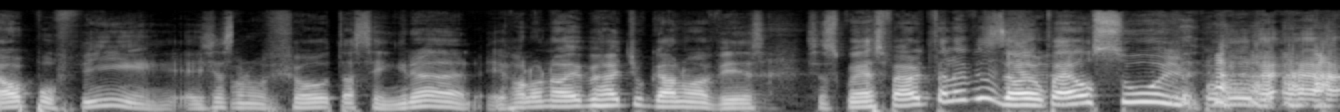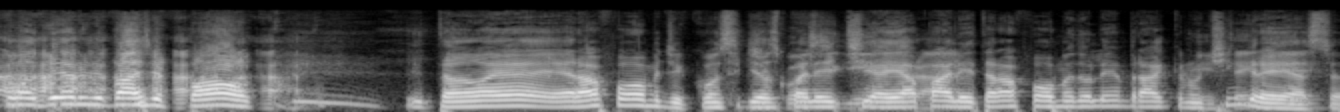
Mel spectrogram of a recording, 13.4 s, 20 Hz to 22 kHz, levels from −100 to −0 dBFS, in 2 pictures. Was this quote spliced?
yes; 2 cuts; at 1.2 s, 5.2 s

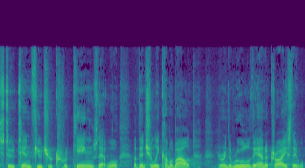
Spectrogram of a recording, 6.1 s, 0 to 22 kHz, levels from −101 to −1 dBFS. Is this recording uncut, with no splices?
yes; 0 cuts

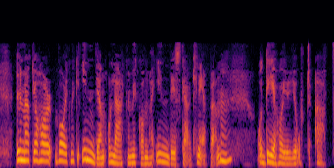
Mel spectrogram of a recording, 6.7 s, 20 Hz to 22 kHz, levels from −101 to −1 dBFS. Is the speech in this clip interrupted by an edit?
no; 0 cuts

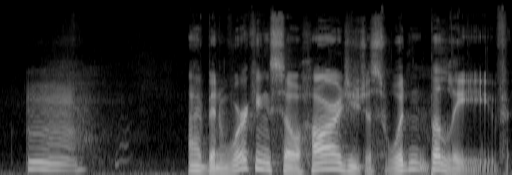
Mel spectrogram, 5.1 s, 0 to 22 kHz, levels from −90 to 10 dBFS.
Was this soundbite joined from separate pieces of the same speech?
no; 0 cuts

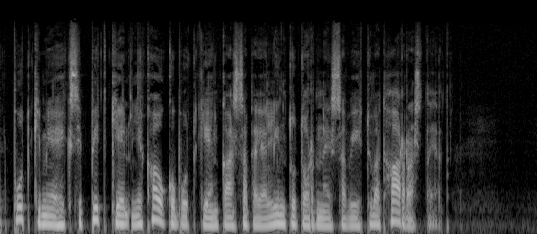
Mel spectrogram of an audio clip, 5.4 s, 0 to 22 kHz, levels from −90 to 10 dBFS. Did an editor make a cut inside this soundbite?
yes; 2 cuts; at 1.3 s, 2.5 s

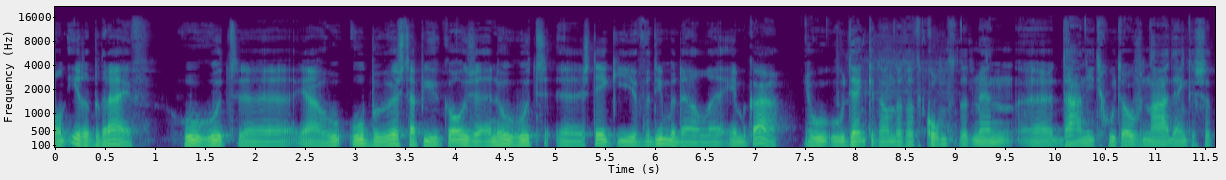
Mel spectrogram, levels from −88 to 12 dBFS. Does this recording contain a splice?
no; 0 cuts

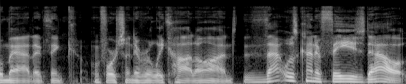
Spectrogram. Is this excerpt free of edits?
no; 1 cut; at 2.3 s

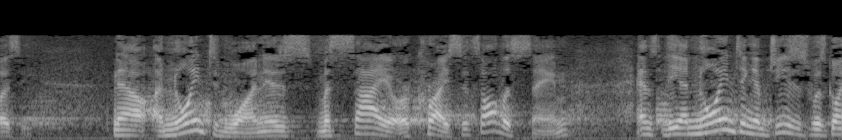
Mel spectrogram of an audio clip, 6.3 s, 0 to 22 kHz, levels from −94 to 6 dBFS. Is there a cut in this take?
yes; 1 cut; at 4.9 s

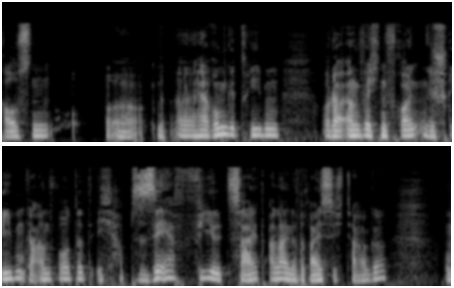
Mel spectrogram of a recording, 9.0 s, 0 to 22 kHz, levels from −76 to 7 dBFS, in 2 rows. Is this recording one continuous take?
no; 3 cuts; at 1.7 s, 4.7 s, 7.5 s

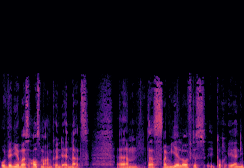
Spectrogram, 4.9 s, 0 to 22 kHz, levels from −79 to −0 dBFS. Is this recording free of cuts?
no; 1 cut; at 3.2 s

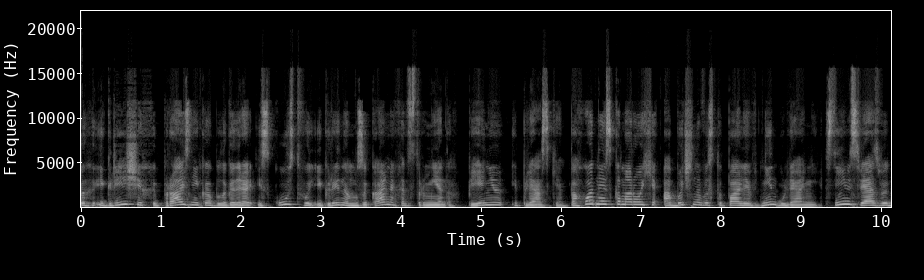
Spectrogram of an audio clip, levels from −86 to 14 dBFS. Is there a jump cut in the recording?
yes; 1 cut; at 8.7 s

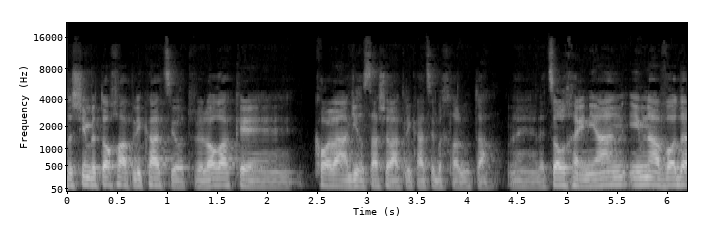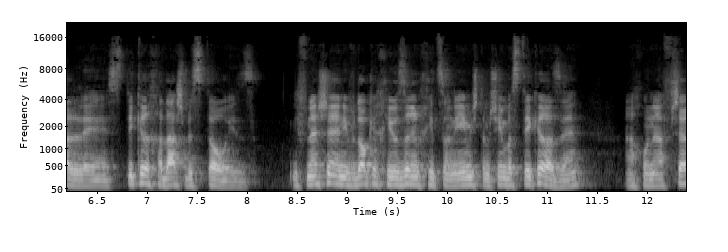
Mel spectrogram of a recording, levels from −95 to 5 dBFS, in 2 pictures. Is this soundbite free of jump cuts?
yes; 0 cuts

